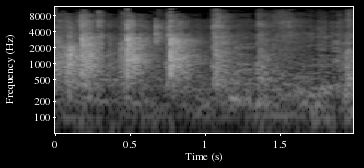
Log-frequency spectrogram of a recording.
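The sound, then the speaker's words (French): Scattered applause from an audience at a teaching session: a few sharp, irregular claps at modest volume with no clear steady rhythm. “Voilà, applaudissez pour elle.”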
